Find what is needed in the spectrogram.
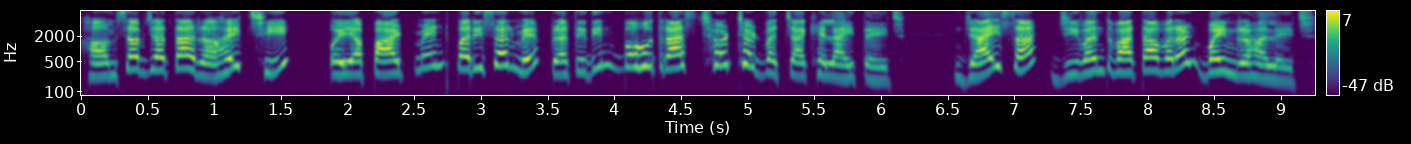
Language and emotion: Maithili, happy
